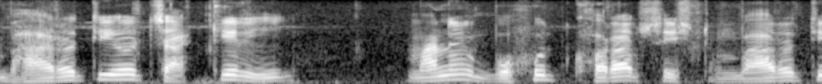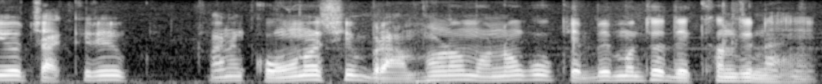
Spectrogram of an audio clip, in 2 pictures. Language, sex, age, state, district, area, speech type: Odia, male, 30-45, Odisha, Ganjam, urban, spontaneous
